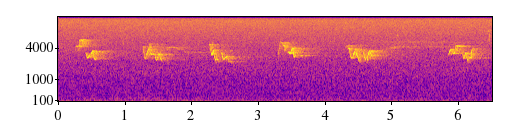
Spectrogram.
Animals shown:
Eastern Wood-Pewee (Contopus virens)
Red-eyed Vireo (Vireo olivaceus)

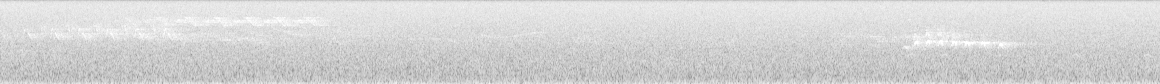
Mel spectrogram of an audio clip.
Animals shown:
Eastern Wood-Pewee (Contopus virens)
Black-and-white Warbler (Mniotilta varia)
American Robin (Turdus migratorius)
Ovenbird (Seiurus aurocapilla)
Veery (Catharus fuscescens)

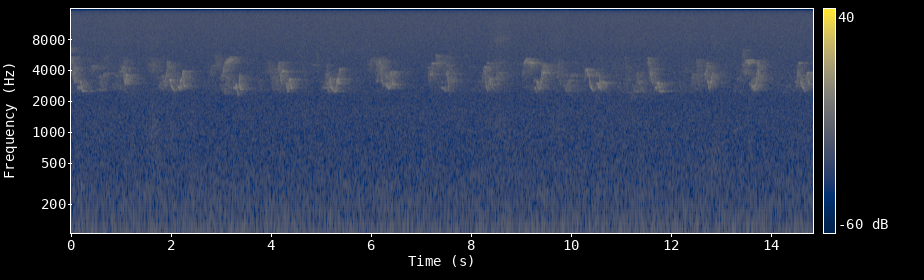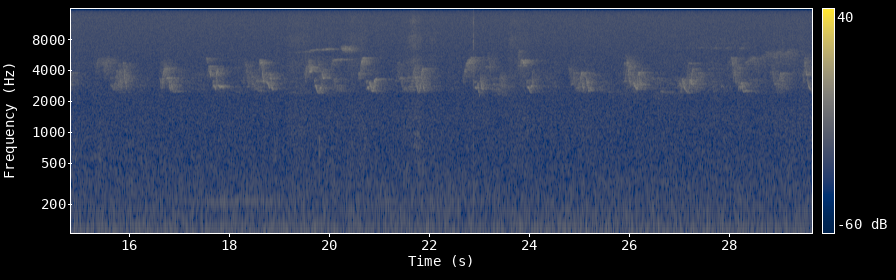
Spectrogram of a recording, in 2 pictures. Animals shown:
Black-throated Green Warbler (Setophaga virens)
Red-eyed Vireo (Vireo olivaceus)
Northern Parula (Setophaga americana)
Golden-crowned Kinglet (Regulus satrapa)

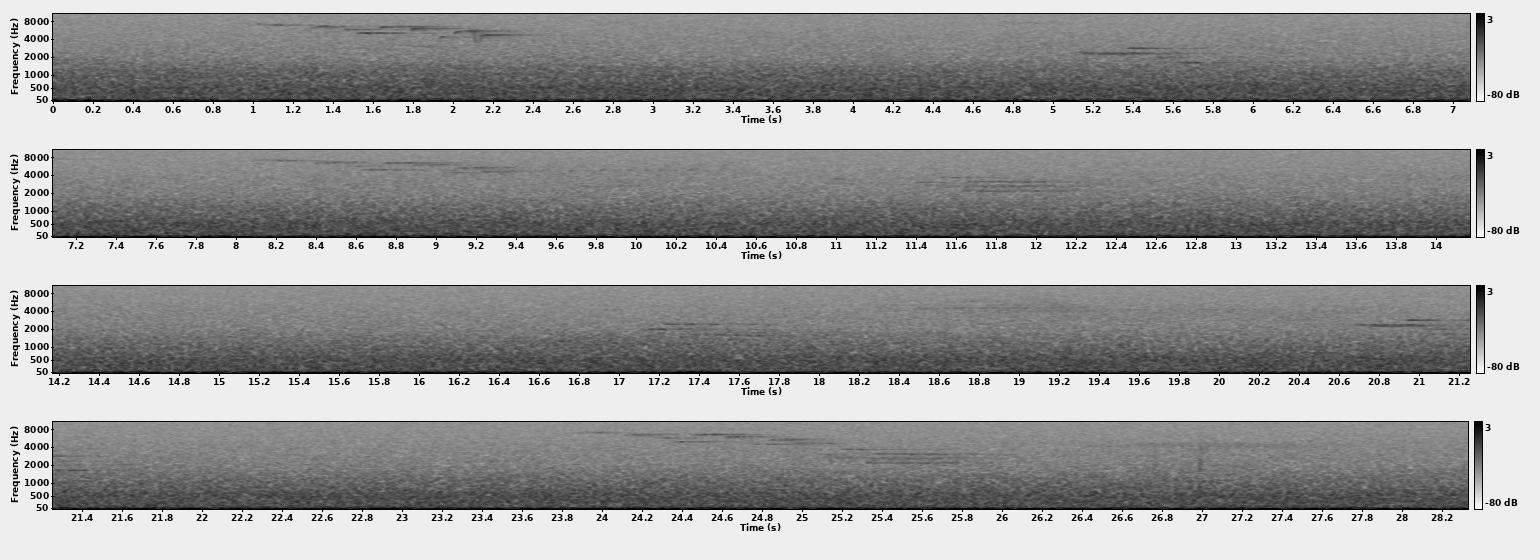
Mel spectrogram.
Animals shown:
Brown Creeper (Certhia americana)
Wood Thrush (Hylocichla mustelina)

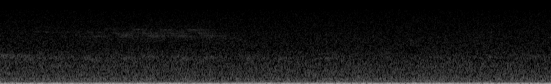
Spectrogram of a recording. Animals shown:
American Crow (Corvus brachyrhynchos)
Ovenbird (Seiurus aurocapilla)

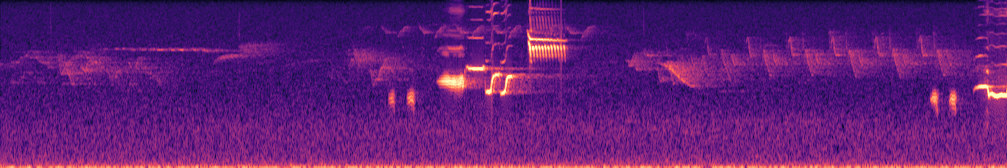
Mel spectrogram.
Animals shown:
Wood Thrush (Hylocichla mustelina)
Red-eyed Vireo (Vireo olivaceus)
Black-and-white Warbler (Mniotilta varia)
Veery (Catharus fuscescens)
Black-throated Green Warbler (Setophaga virens)
Ovenbird (Seiurus aurocapilla)

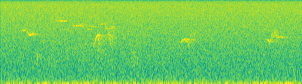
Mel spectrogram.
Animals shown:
Brown Creeper (Certhia americana)
Blue-headed Vireo (Vireo solitarius)

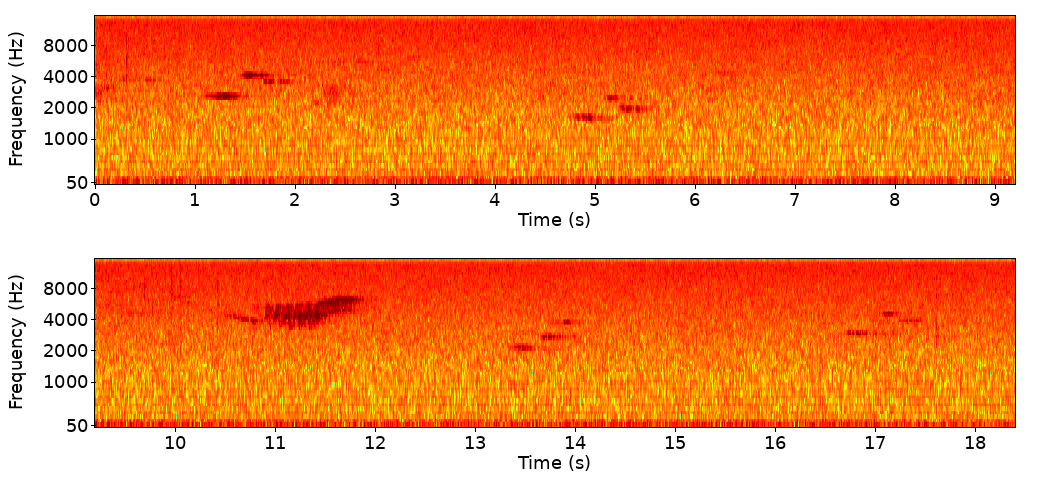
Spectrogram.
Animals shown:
Black-throated Blue Warbler (Setophaga caerulescens)
Hermit Thrush (Catharus guttatus)

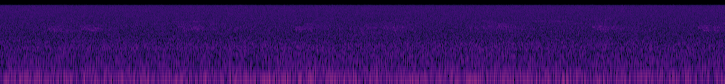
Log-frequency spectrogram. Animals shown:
Red-eyed Vireo (Vireo olivaceus)

